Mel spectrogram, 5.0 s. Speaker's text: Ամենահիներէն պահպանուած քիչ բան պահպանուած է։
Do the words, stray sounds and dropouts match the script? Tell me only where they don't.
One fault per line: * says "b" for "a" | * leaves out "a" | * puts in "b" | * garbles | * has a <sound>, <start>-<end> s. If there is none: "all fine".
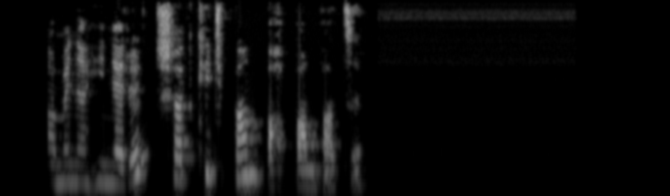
* says "շատ" for "պահպանուած"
